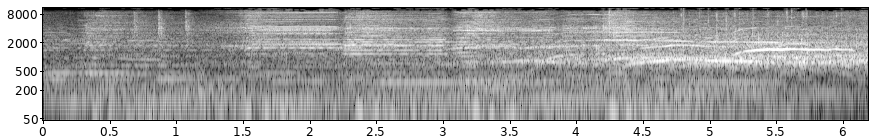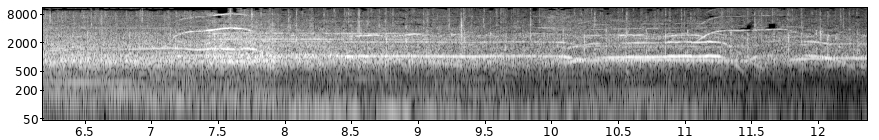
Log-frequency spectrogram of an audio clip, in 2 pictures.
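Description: A live band holding the closing chords of a song through a stadium PA while a large crowd cheers, whoops and whistles over it; the noise eases slightly near the end.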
